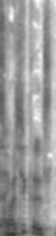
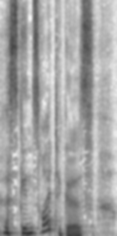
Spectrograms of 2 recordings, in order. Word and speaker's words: SkinCeuticals: SkinCeuticals. – Ja, genau. SkinCeuticals.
